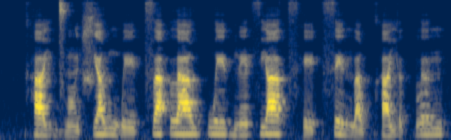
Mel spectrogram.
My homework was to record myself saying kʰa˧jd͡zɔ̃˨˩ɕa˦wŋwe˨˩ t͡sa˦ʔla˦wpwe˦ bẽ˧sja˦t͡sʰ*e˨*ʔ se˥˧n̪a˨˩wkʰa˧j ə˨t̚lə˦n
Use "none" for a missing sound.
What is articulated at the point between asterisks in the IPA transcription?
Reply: e˨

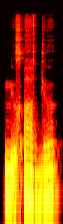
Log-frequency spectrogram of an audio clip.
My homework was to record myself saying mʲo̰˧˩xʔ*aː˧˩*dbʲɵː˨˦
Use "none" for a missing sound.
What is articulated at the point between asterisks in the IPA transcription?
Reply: aː˧˩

